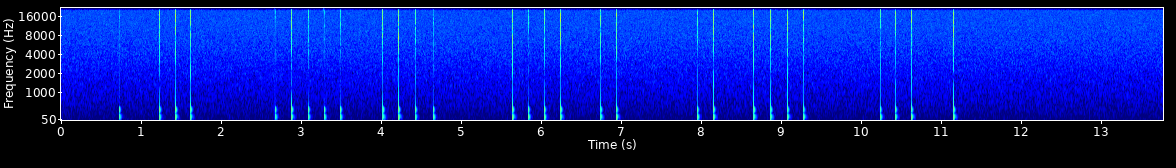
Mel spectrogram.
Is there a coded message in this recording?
Yes: tap code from 0.7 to 11.2 s, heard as knocks on a wall, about 5 knocks a second. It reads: CYRIL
